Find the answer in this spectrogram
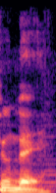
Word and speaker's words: Tunde: It's Tunde.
